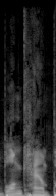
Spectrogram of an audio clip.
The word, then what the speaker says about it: Blomkamp: In other Not Real Movie News, Neil Blomkamp. Is that how you say his name? – Yeah, he's the director of District 9 and our favorite movie, Chappie.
